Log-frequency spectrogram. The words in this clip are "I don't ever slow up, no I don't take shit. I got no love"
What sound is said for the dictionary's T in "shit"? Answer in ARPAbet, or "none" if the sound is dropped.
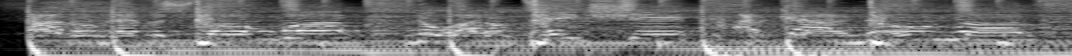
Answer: none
